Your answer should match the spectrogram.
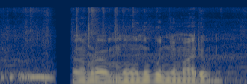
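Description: Domestic pigeon cooing: a long, low, drawn-out coo about a second long, after the sound cuts out briefly about half a second in.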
